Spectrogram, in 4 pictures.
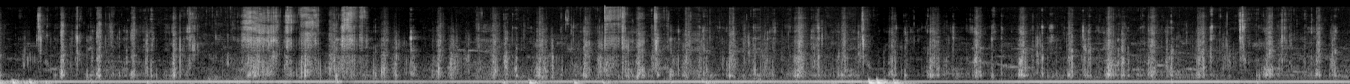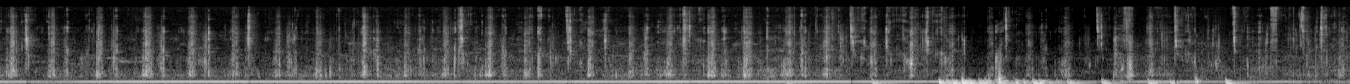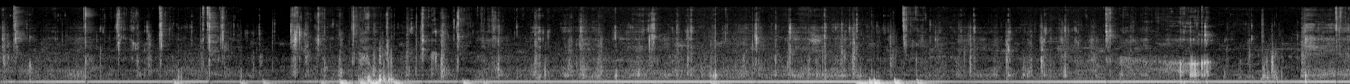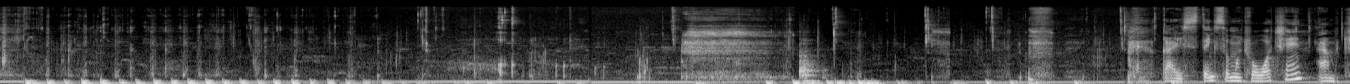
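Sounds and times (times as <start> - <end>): dull low thumps: 0.0 - 0.7, 5.0 - 6.5, 8.6 - 9.2, 22.2 - 26.2, 28.6 - 32.2, 35.5 - 36.5, 40.8 - 46.4, 48.0 - 52.5
woman chewing with wet mouth sounds: 0.0 - 52.2
steady low hum: 0.0 - 54.0.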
